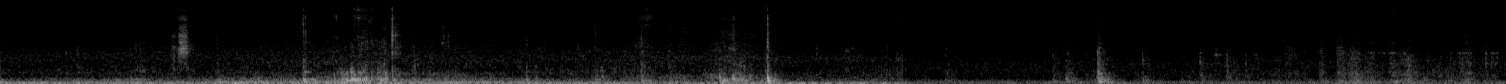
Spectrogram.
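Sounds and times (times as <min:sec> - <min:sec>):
steady low hum: 0:00.0 - 0:09.2
knocks and rustles: 0:01.2 - 0:07.9.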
